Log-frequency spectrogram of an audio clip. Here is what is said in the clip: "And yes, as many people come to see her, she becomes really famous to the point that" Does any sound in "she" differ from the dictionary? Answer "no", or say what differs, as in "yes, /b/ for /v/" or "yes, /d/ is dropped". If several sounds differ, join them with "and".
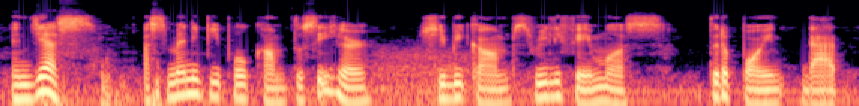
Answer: no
